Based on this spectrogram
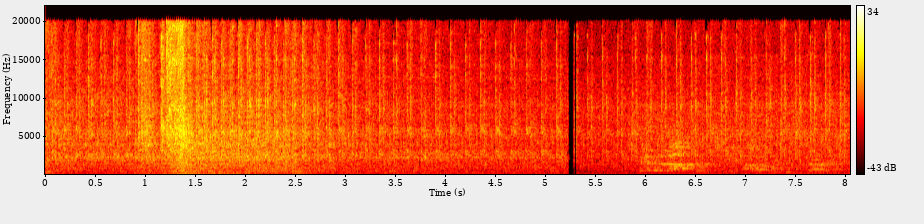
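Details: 1962 Jeep M170 ambulance with a freshly installed engine, being warmed up before a timing check: rough idle with an irregular deep knock underneath, a rod knock.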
